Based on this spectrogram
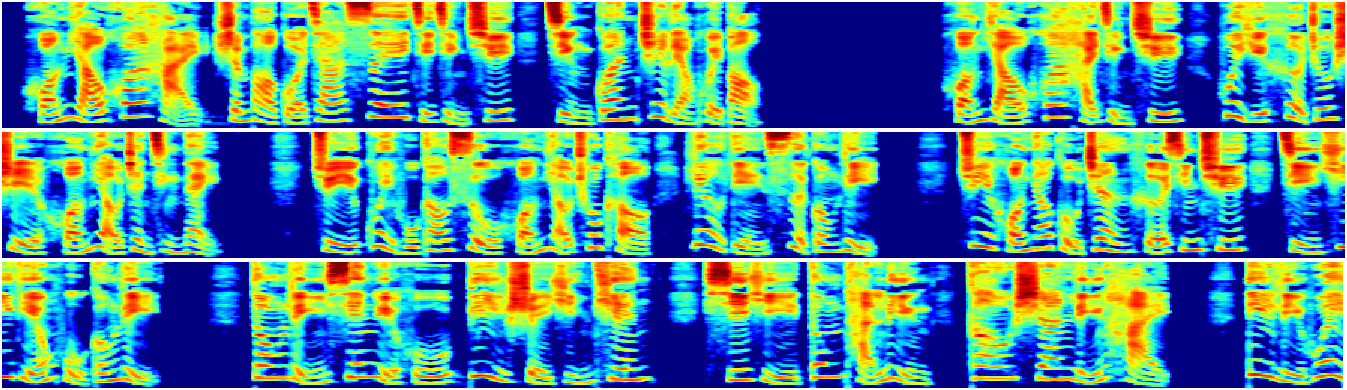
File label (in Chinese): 女 汇报; 黄姚花海创建4A景区; 方言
